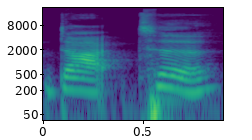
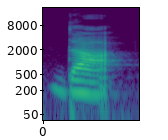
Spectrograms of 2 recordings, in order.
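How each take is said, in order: First: The final T is forced and clearly released. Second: The final T is soft and barely released. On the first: The speaker calls it wrong. "don't over-enunciate. Not dot t" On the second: The speaker calls it right. "the T at the end isn't really forced"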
